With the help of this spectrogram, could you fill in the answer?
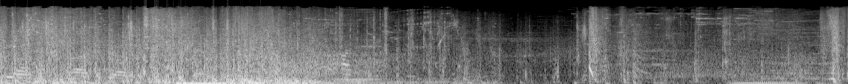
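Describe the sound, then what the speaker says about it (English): Shotgun blasts and other gunfire in a Fortnite match, loud bursts crowding the first few seconds and fading, with a few later sharp shots while players talk excitedly over the action. "He got me with a shotgun."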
